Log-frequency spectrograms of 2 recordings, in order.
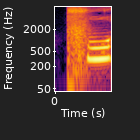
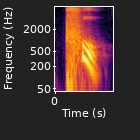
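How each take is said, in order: First: The syllable is said without a falling tone. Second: The syllable is said with a falling tone. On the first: It is a verb meaning to spread out. "푸 하면은 동사" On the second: It is a noun meaning a shop. "이걸 사성으로 읽으면 명사가 돼요"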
